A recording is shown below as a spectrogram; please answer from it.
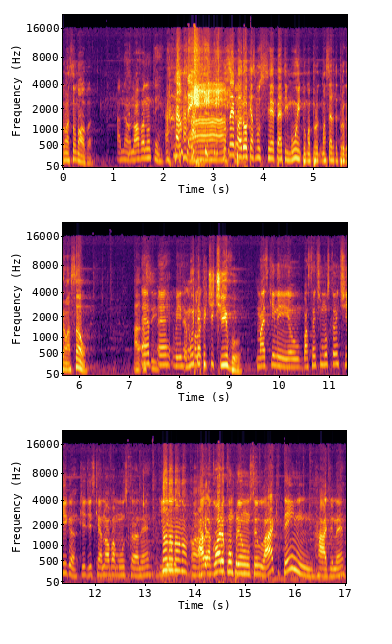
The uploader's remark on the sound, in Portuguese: (Faculdades Integradas Coração de Jesus), dando uma palestra sobre a nova tendência de mídia, os podcasts, que consistiu em nada mais nada menos que uma “gravação ao vivo” do nosso programa como todos da palestra como convidados.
